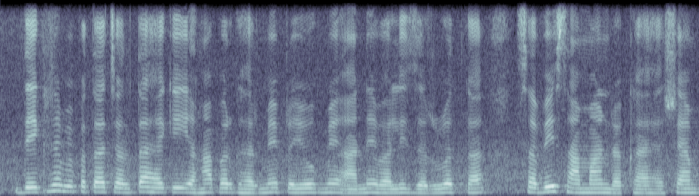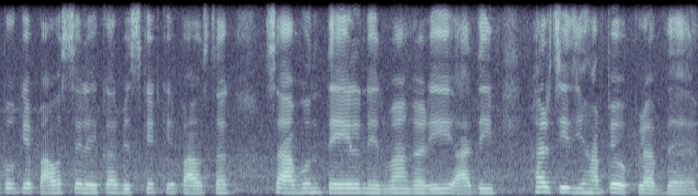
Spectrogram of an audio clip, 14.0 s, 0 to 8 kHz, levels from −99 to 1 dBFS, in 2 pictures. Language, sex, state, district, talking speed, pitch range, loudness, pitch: Hindi, female, Uttar Pradesh, Gorakhpur, 170 wpm, 160-180 Hz, -19 LUFS, 170 Hz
